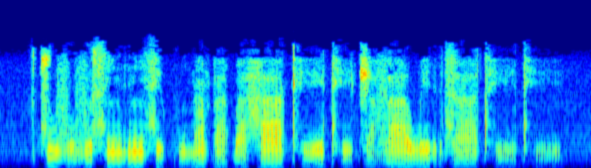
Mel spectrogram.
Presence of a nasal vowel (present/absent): present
